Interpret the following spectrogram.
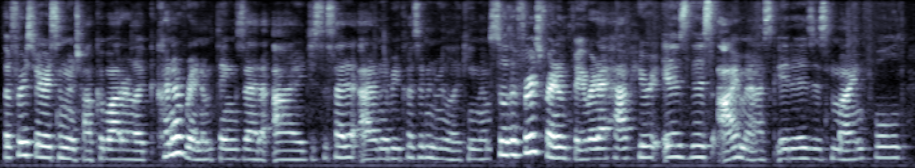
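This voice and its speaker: A woman's voice: mid-range voice, fast, hardly any pauses, a bit bright. Young woman, stuffy nasal cold voice, chatty rambly vlog talk, says like a lot. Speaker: beauty vlogger. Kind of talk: casual favorites vlog.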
